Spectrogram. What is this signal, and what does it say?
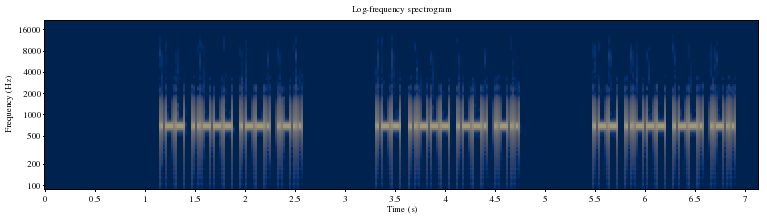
Morse code, heard as a keyed tone, about 44 wpm, 700 Hz. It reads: W2PL W2PL W2PL
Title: Easy Call Signs Repeated 3x - 45wpm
